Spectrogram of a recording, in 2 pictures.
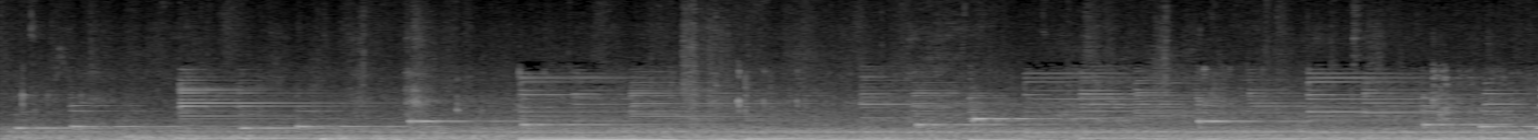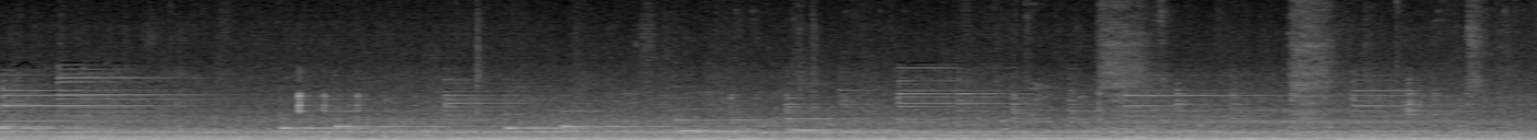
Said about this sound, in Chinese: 他越走越远就有那个回声就越来越明显，然后旁边是地铁的呼呼的风声，轨道声。没有其他声音。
